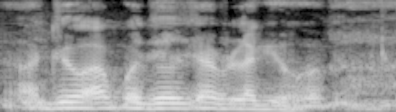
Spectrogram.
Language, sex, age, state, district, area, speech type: Hindi, male, 60+, Madhya Pradesh, Gwalior, rural, spontaneous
